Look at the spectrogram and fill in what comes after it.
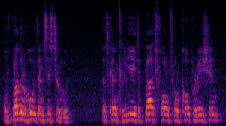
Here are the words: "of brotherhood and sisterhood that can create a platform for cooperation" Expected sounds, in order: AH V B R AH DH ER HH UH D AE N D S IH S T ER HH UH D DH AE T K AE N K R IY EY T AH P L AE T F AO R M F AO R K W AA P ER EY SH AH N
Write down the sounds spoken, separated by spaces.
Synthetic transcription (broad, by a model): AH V B R AH DH ER HH UH D AE N D S IH S T ER HH UH D DH AE T K AE N K R IY EY T AH P L AE T F AO R M F AO R K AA P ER EY SH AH N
